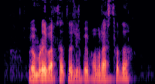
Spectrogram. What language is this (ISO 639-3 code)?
pus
